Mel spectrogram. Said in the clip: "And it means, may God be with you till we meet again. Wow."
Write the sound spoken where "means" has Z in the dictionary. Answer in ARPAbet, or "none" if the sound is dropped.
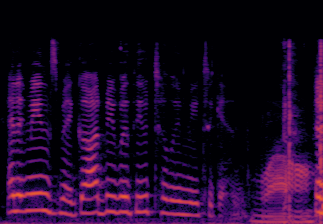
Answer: Z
